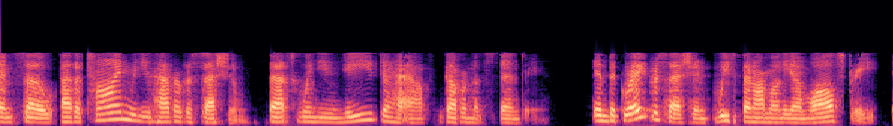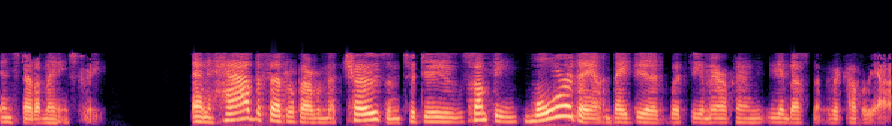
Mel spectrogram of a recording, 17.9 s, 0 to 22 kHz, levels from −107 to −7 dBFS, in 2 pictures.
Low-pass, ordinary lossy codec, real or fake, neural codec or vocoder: 7.2 kHz; AAC, 16 kbps; fake; codec, 24 kHz, 1 kbps, SNAC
